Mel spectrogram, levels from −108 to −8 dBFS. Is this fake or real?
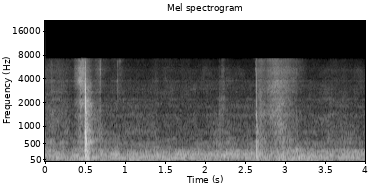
fake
